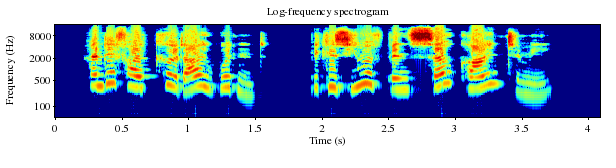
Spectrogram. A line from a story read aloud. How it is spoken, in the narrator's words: squeaked the little mouse toy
